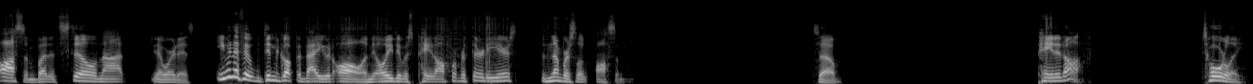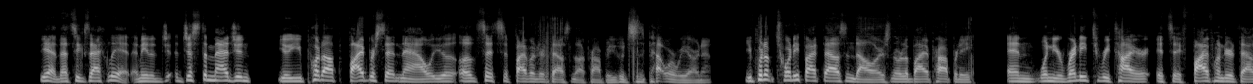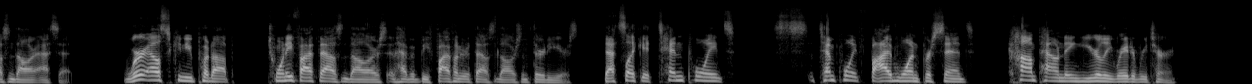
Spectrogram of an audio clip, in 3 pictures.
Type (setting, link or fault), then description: setting, live audience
